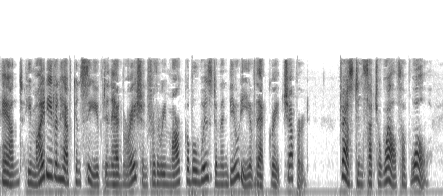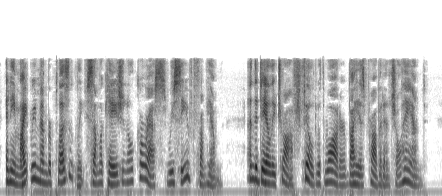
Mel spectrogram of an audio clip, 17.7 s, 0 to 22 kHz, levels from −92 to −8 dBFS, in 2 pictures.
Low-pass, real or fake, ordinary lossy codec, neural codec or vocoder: 7.2 kHz; real; AAC, 32 kbps; none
